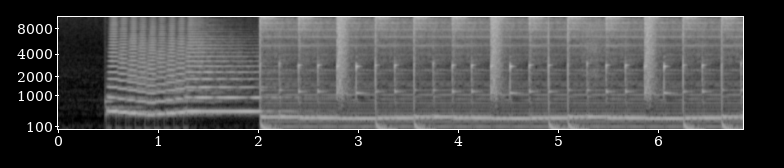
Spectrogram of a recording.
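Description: A phone ringtone plays a brassy TV-style theme tune, opening on a held, swelling note before a steady, punchy beat kicks in. It's loud and close, with no voices.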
